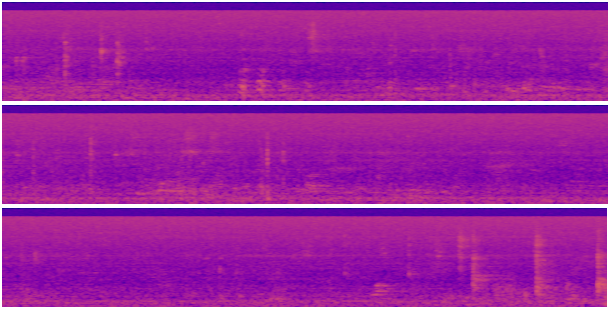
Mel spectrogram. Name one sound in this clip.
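An audience murmurs and chatters quietly.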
